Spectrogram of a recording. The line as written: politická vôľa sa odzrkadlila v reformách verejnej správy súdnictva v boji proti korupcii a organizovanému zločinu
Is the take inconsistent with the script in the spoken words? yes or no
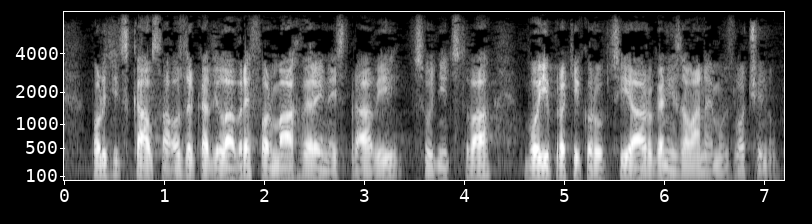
yes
